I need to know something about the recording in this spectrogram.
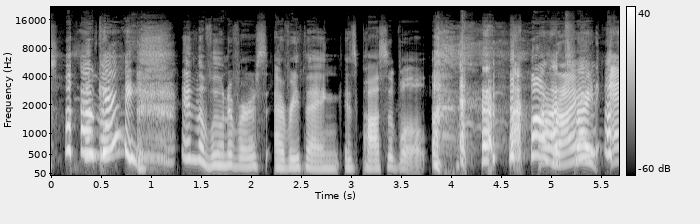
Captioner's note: laughter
